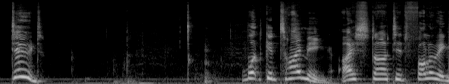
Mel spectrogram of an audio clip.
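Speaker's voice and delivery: high, loud delighted outburst; thrilled surprise at the find; excited. Real, not acted. Delighted at the artist's work.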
